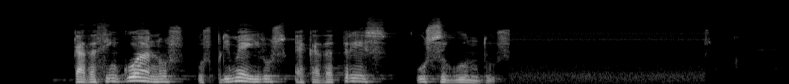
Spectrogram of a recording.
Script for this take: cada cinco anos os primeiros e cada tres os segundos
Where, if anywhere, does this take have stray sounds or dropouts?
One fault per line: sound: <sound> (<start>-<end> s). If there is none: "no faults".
no faults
